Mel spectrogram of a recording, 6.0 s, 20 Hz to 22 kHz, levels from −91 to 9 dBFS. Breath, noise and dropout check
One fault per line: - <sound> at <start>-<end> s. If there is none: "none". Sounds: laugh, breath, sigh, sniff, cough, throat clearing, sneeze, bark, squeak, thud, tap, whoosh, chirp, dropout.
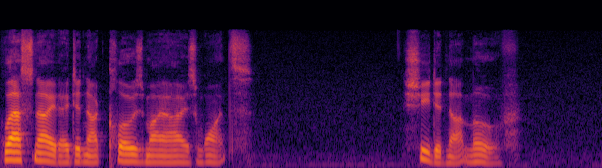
none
